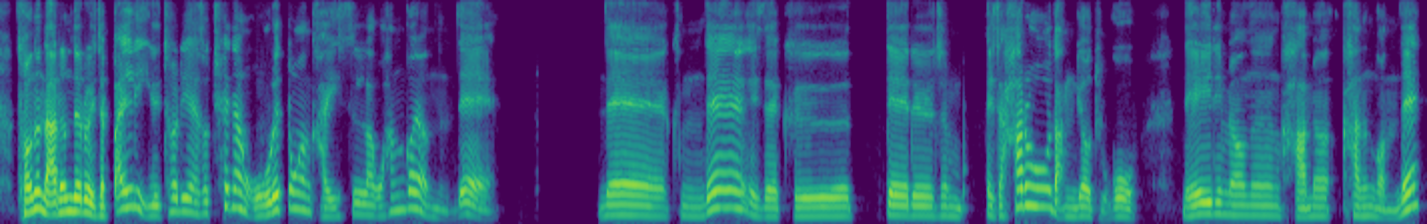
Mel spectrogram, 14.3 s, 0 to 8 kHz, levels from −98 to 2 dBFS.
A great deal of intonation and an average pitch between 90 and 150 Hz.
Yes: wide, 7.2 semitones; low, 135 Hz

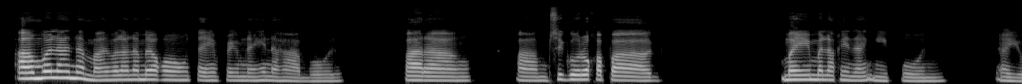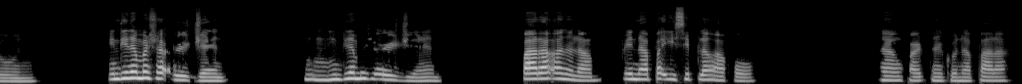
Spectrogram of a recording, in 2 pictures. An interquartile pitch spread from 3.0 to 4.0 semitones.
No: average, 4.4 semitones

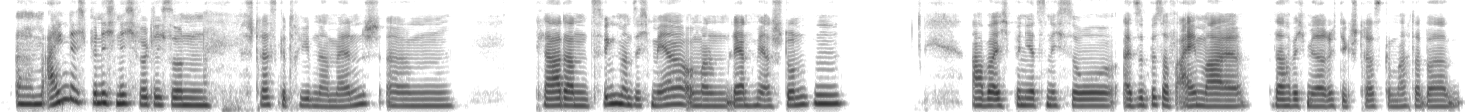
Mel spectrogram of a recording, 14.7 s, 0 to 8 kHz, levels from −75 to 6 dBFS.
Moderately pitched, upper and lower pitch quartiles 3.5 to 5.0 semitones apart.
No: medium, 180 Hz; average, 3.0 semitones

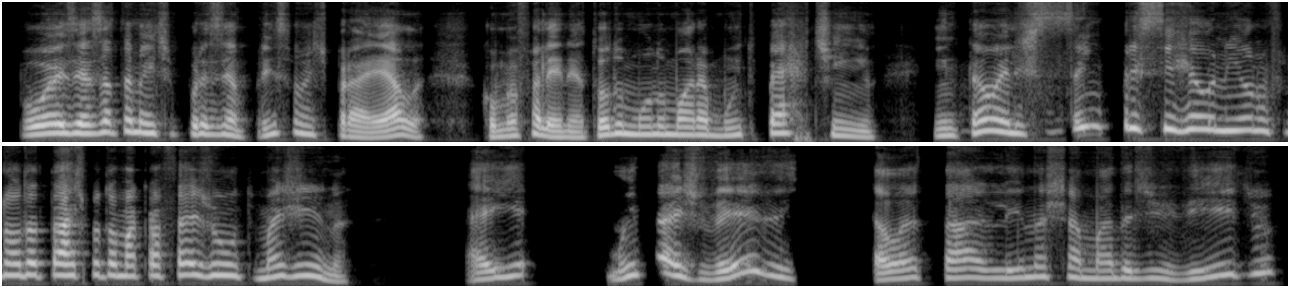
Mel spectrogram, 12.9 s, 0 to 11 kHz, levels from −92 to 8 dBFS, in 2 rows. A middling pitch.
No: high, 215 Hz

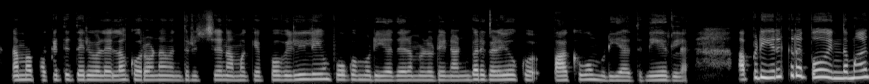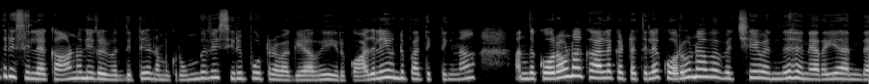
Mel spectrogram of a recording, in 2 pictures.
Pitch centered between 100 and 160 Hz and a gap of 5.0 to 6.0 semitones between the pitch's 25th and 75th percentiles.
No: high, 225 Hz; average, 5.3 semitones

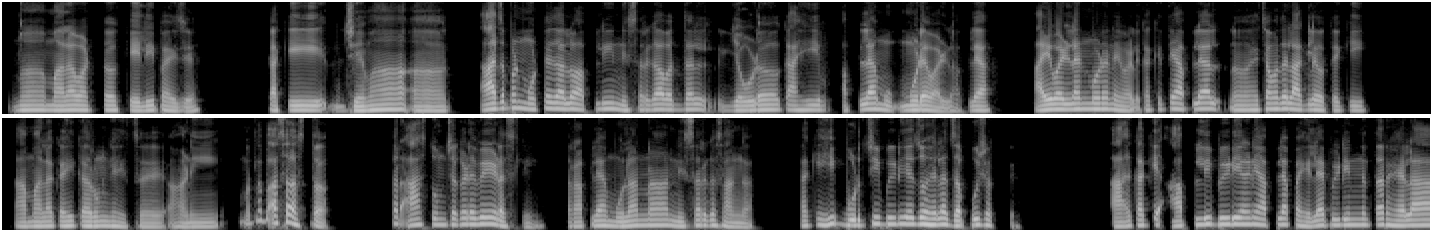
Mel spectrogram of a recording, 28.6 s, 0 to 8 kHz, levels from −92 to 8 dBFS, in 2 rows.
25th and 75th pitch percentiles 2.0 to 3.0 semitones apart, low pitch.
No: average, 4.0 semitones; low, 130 Hz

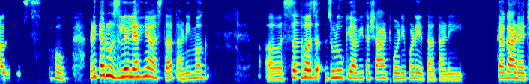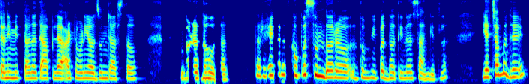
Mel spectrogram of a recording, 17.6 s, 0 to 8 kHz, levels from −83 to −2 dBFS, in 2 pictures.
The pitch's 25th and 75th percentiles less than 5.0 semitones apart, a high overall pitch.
Yes: average, 3.6 semitones; high, 220 Hz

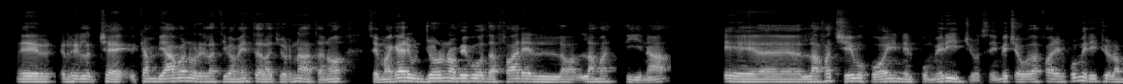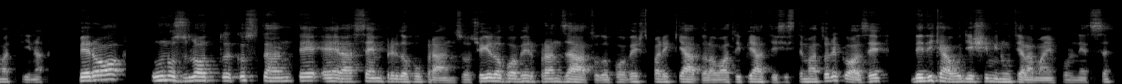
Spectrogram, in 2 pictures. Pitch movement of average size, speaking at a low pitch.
Yes: average, 3.2 semitones; low, 130 Hz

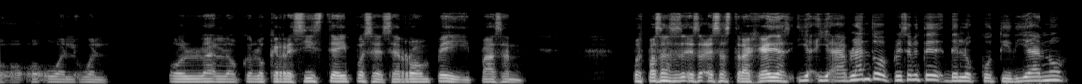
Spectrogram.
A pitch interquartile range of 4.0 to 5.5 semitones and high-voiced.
No: average, 5.1 semitones; medium, 140 Hz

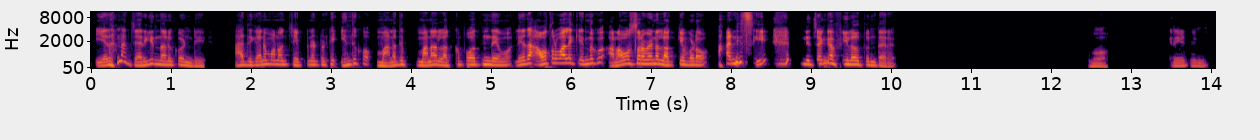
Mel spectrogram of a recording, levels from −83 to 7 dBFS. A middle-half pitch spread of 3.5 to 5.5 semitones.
Yes: average, 4.4 semitones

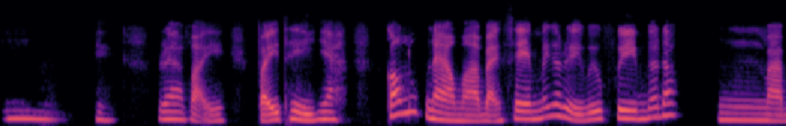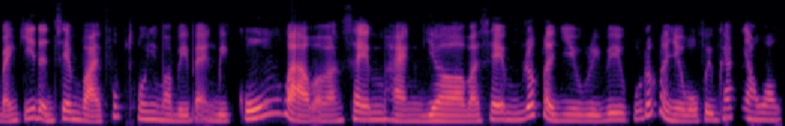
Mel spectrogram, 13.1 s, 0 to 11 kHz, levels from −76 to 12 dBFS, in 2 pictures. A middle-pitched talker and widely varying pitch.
No: medium, 180 Hz; average, 4.8 semitones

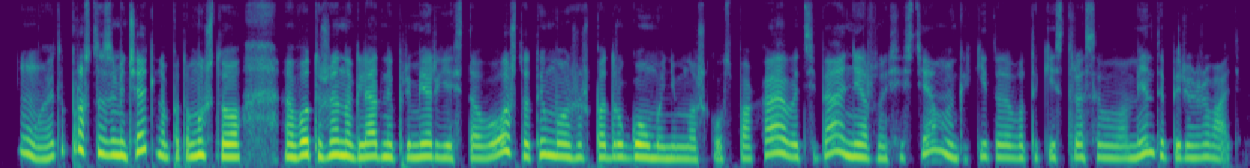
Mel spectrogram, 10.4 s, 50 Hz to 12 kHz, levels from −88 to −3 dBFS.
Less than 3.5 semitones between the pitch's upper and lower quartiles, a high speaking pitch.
Yes: average, 3.0 semitones; high, 215 Hz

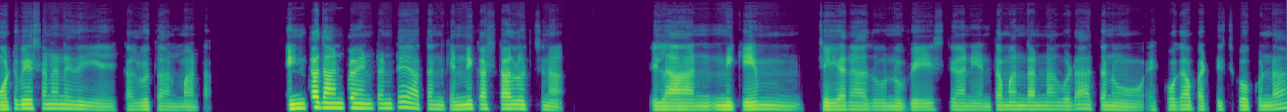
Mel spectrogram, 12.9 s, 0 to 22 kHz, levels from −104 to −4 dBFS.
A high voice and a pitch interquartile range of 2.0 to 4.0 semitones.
No: low, 120 Hz; average, 3.3 semitones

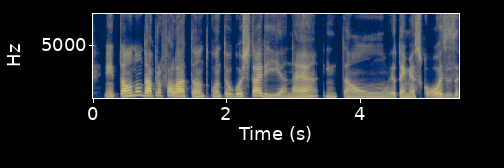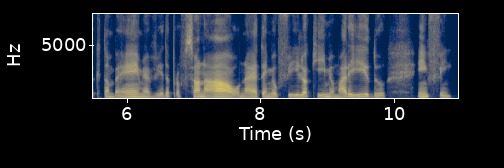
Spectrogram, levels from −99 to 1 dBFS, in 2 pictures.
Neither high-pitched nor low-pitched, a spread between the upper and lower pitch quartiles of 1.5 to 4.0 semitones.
Yes: medium, 170 Hz; average, 3.6 semitones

